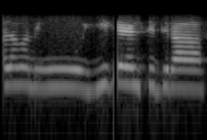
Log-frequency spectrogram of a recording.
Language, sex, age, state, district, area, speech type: Kannada, female, 18-30, Karnataka, Kolar, rural, conversation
